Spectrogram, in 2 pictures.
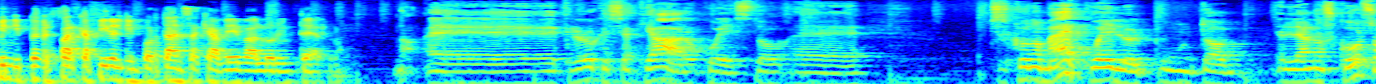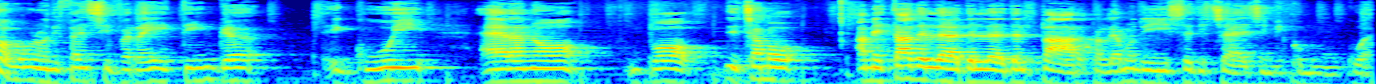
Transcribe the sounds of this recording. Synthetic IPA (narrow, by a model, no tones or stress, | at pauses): kwind̪iperfarkapiːɾelimport̪ant̪sakeaveːvaːlːoːɾoint̪ɛrno̰nɔ̰ʔɛ | kːɾeːd̪okesiːak̟jaːɾokwest̪oɛ | sekond̪omeɛkːwelːoilpunt̪oelːanːoskorsoaveːvaunad̪ifɛnsivrejt̪iŋɡ | iŋkuj | ɛːɾano | umpɔd̪it͡ʃaːmoamet̪ad̪eld̪eld̪elparparljaːmod̪ised̪it͡ʃɛzimikomuŋkwe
